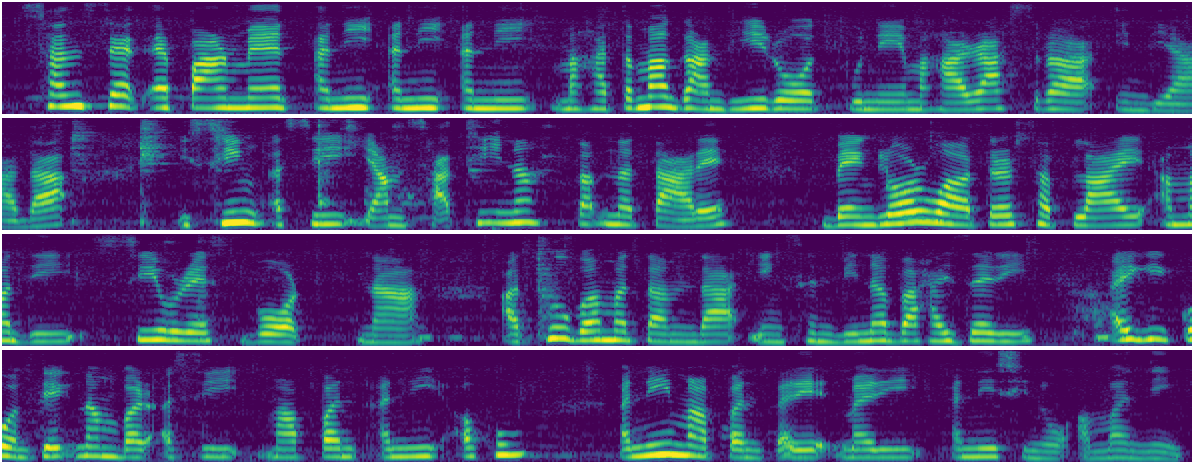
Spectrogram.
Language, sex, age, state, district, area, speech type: Manipuri, female, 30-45, Manipur, Kangpokpi, urban, read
